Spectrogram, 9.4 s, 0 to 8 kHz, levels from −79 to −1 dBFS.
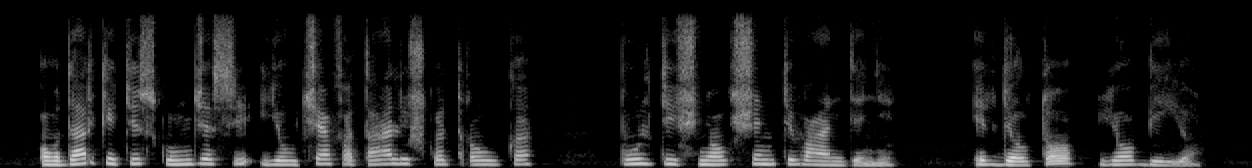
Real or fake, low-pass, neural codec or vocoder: fake; 7.2 kHz; vocoder, 22.05 kHz, 80 mel bands, WaveNeXt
